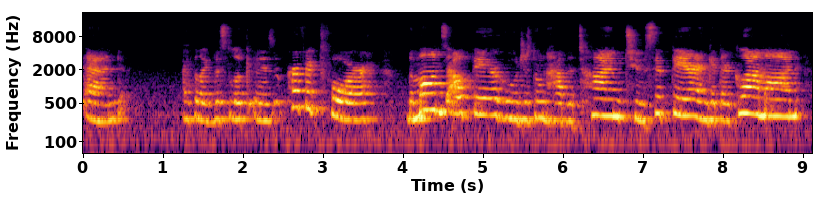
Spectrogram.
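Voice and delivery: usual speaking voice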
